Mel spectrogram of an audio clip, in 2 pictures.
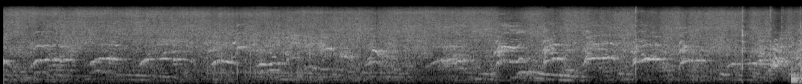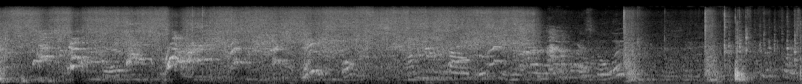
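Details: Akita, Husky and wolf hybrid mix puppies playing together, giving a dense, overlapping stream of high, short yelps and whiny squeals, several at once, with scuffling throughout; the chorus thins out near the end.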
